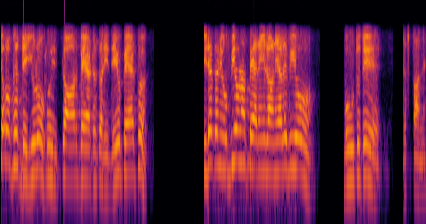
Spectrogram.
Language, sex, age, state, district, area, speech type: Dogri, male, 60+, Jammu and Kashmir, Samba, rural, conversation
